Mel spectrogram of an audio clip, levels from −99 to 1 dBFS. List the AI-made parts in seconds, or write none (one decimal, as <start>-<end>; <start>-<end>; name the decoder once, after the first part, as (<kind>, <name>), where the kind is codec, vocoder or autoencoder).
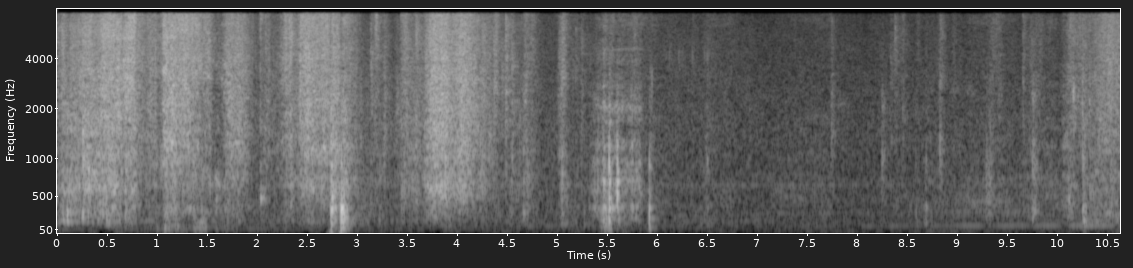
1.0-1.7 (vocoder, HiFi-GAN)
